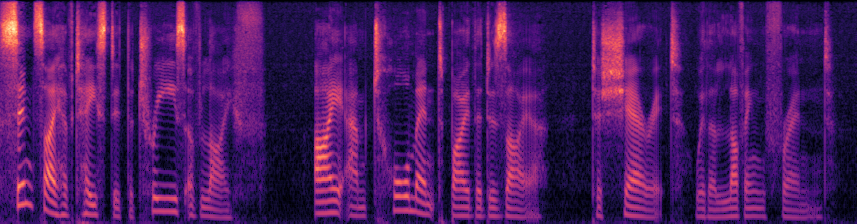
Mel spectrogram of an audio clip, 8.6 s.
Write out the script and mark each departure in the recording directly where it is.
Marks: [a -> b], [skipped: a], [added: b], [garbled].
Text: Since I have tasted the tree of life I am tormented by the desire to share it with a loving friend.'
Since I have tasted the [tree -> trees] of life I am [tormented -> torment] by the desire to share it with a loving friend.'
